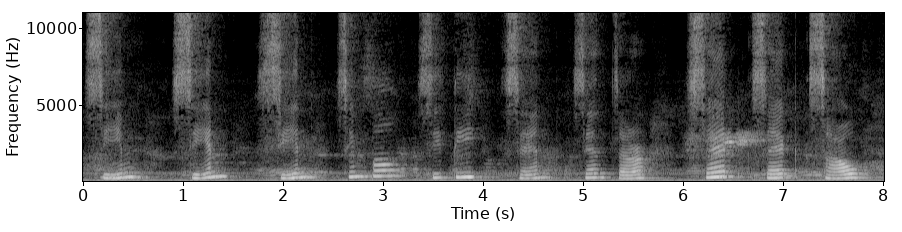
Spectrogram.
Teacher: Voiceless alveolar fricative sound S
